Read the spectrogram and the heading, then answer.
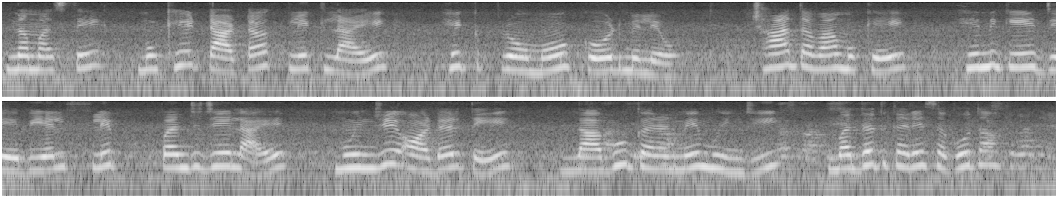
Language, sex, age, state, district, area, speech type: Sindhi, female, 18-30, Delhi, South Delhi, urban, read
